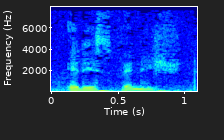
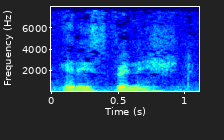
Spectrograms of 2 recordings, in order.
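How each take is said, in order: First: Quiet cry. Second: Said in the usual way. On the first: Acted. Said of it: "He cried".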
